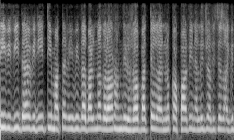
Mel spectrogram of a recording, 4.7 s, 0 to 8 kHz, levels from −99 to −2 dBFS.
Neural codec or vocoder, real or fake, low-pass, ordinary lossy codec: codec, 16 kHz in and 24 kHz out, 0.4 kbps, LongCat-Audio-Codec, fine tuned four codebook decoder; fake; 7.2 kHz; none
